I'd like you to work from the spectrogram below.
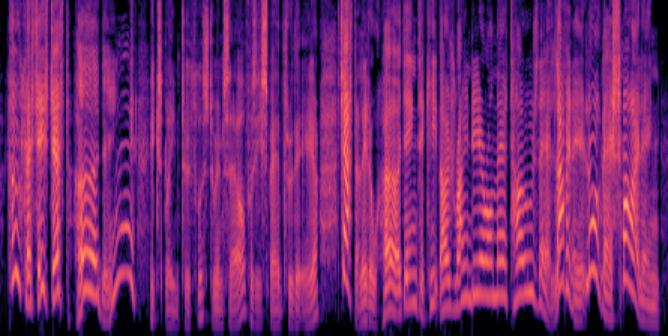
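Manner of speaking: a tiny dragon sure he is doing good; gleeful little dragon. Acted. Dragon talking to himself gleefully.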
